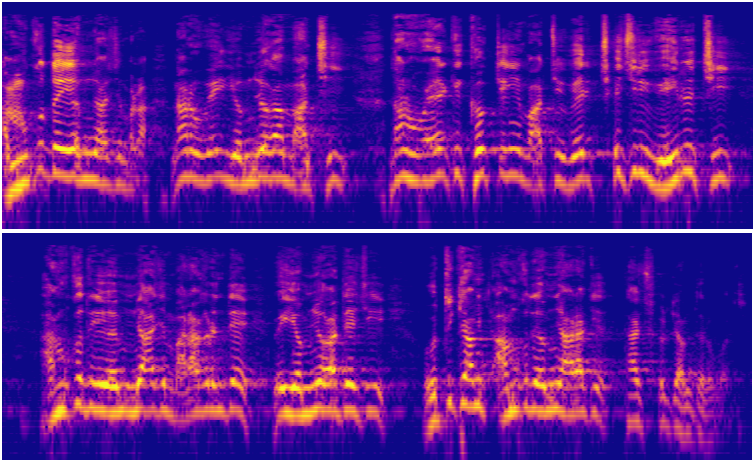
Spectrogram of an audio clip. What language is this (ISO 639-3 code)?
kor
